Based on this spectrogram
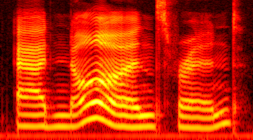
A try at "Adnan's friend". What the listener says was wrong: The wrong emphasis on the wrong syllable. Yeah, Adnan's friend, Jay Wilds.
